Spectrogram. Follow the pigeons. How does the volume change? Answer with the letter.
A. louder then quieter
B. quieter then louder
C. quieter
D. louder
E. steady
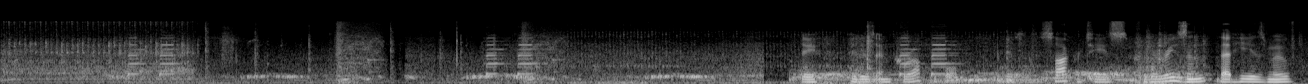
D.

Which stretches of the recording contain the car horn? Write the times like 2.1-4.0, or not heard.
1.2-2.7, 4.8-5.5, 8.9-9.9.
